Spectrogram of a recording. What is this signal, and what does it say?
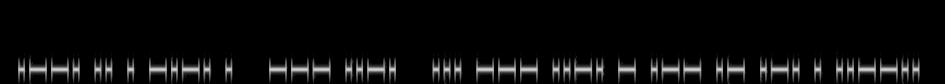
Morse code, heard as a keyed tone, about 22 wpm, 700 Hz. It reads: PIECE OF SOFTWARE?
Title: Sentences from Top 1000 Words - Review Part 3 - 22wpm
